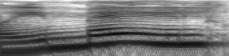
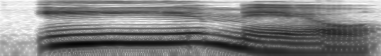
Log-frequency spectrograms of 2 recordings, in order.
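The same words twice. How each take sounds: First: The stress is on the second syllable. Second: The stress is on the first syllable. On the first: The speaker calls it wrong. "no email como en español" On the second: The speaker calls it right. "sino email en la primera sílaba"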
